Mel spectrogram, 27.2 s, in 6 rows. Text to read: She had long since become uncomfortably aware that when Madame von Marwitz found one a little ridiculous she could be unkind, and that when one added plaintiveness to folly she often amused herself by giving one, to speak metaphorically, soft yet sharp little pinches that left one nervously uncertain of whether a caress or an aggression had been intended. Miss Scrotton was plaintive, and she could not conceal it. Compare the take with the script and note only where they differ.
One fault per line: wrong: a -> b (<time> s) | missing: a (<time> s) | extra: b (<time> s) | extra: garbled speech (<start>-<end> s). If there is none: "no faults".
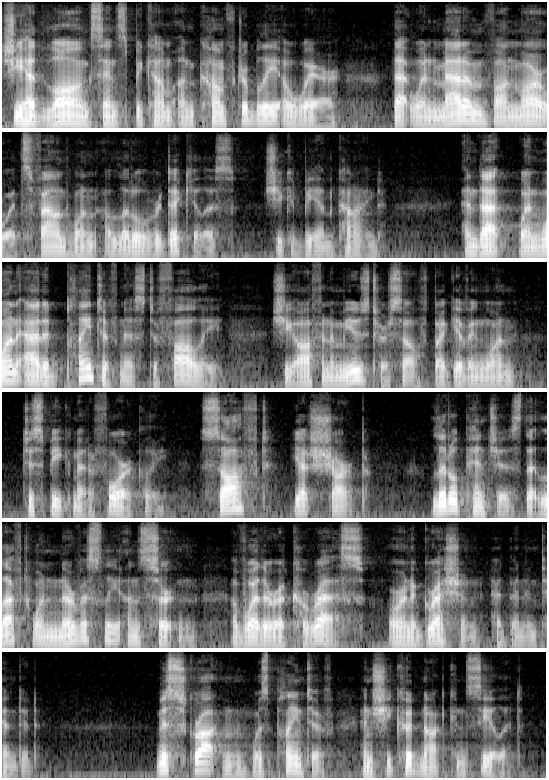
no faults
